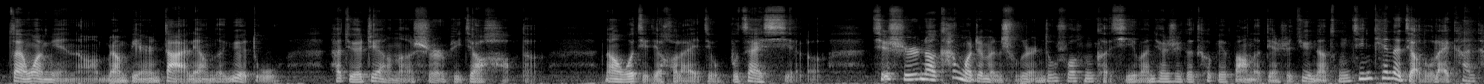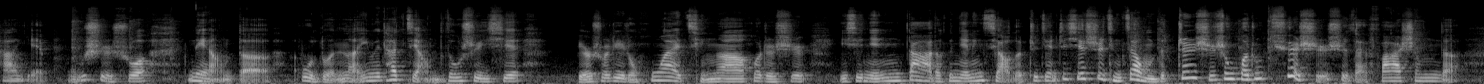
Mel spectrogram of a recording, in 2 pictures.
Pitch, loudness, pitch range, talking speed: 155 Hz, -24 LUFS, 140-200 Hz, 275 characters per minute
